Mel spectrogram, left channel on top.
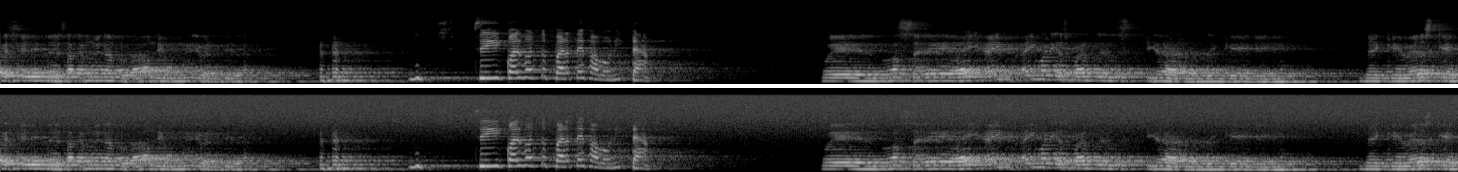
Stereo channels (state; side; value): noise; right; hiss, 8 dB below the sound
